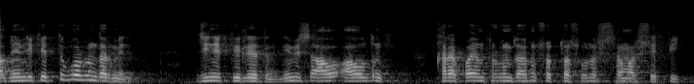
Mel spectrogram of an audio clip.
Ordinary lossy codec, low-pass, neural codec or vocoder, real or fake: none; 7.2 kHz; vocoder, 44.1 kHz, 128 mel bands, Pupu-Vocoder; fake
